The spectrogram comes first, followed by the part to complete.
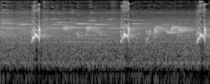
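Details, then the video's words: Red-whiskered bulbul from Thailand's La-u forest, short sharp chirps repeated about every one and a half seconds, with soft distant whistles in between. "เสียงนกกรงหัวจุก จากป่าละอูแท้ๆ เสียงดี เสียงเพราะ จากธรรมชาติ"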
